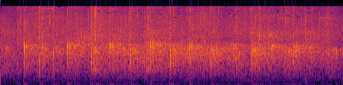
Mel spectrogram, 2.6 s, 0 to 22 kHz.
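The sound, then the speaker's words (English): An audience claps together, celebrating that 4,710 people have become Christians, in dense, steady applause, many overlapping hand claps forming a bright, continuous crackle that holds at an even, moderate loudness throughout. “Yeah, you can clap.”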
